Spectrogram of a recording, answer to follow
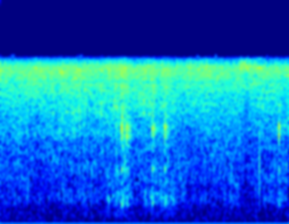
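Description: A radio-controlled rock crawler's tyres and chassis crawling over loose stones and twigs, giving a few small clicks and knocks about two seconds in over a steady faint hiss.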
